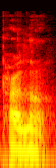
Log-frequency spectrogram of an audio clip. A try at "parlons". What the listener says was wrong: Yeah, there's no T added onto the end of that.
